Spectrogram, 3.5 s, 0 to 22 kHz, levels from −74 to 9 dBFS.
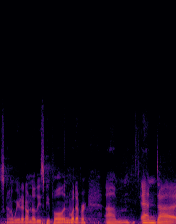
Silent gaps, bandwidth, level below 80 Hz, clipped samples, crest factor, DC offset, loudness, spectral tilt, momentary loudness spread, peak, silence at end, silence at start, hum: none; 11.5 kHz; -46 dBFS; under 0.1%; 18 dB; under 0.1%; -25 LUFS; -6.5 dB/octave; 8 LU; -6 dBFS; 0 s; 0 s; none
